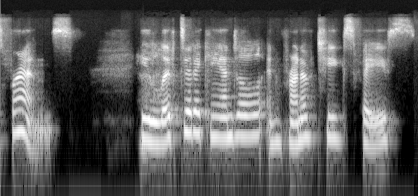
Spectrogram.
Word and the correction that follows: Tighe: Did I say Teague? – How do you spell it? – T-I-G-H-E. – Oh, that's a toughie. – I think it's Tig. I'm gonna say Tig.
